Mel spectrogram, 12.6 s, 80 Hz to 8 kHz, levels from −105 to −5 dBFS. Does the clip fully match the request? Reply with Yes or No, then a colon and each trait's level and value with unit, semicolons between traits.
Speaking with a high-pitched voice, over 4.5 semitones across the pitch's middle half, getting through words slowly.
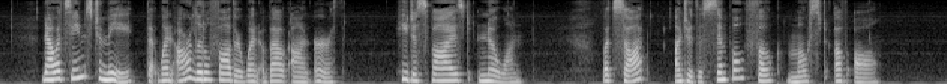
Yes: high, 205 Hz; wide, 5.4 semitones; slow, 130 wpm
